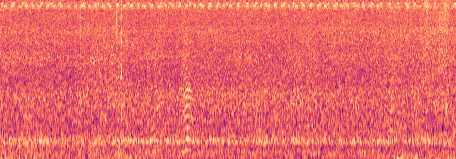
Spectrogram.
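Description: Honey bees buzz continuously and densely around an opened hive during a frame inspection, a close, steady drone with no voices.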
